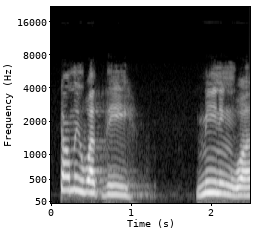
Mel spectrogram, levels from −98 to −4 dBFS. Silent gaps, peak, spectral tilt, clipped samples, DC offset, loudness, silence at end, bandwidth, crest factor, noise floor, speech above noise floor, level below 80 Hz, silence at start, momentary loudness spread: none; -2 dBFS; -8 dB/octave; under 0.1%; under 0.1%; -18 LUFS; 0 s; 6.6 kHz; 16 dB; -69 dBFS; 52 dB; -64 dBFS; 0.1 s; 12 LU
